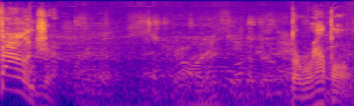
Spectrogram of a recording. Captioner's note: murmuring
